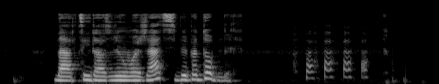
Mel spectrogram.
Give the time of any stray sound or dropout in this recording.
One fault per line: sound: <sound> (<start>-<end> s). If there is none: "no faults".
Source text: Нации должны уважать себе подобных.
sound: laugh (2.9-3.7 s)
